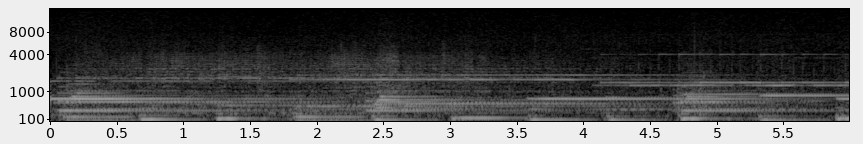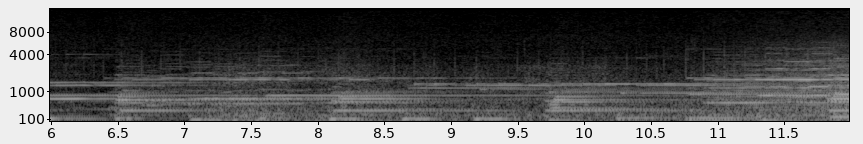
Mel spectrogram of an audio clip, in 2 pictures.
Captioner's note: suspenseful music; engine revs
